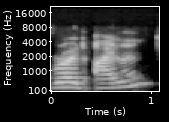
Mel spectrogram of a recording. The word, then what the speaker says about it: Rhode Island: about the state of Rhode Island so take note the um the H is silent Road and S as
